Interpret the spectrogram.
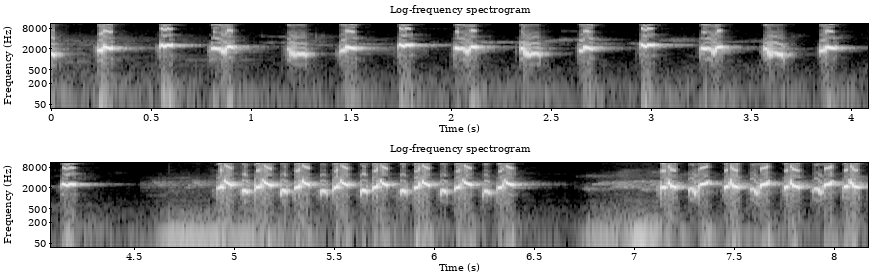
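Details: Yellow-vented bulbul song of the 'ropel panjang' type, meant as a lure to set other bulbuls singing: a steady series of slurred chirps about two per second, then two dense, rapid bubbly bursts.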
